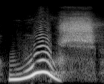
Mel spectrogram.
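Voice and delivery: airy unvoiced whoosh of a slide; whispered swoosh effect. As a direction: breathe out the whoosh. Sliding sound effect.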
